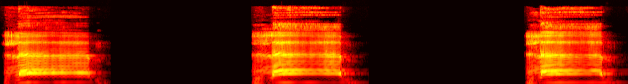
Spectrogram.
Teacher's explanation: سیدھی جہاں پہ زبان سامنے والے تالو کے ساتھ لگتی ہے نا وہاں پہ لگانا ہے آپ نے.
